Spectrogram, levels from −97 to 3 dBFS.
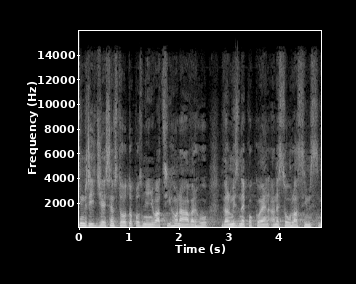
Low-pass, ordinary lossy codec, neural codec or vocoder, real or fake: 14.4 kHz; AAC, 48 kbps; none; real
